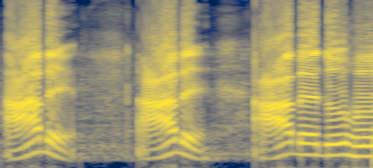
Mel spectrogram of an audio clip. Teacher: কফ ত বা জিম দাল, এই 5 হরফের উপরে যদি জজম থাকে, এখানে কফ ত বা, এই যে বা হরফ আছে উপরে জজম আছে, কলকলা হবে।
